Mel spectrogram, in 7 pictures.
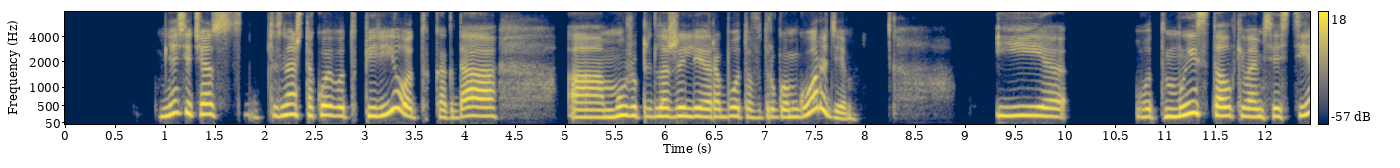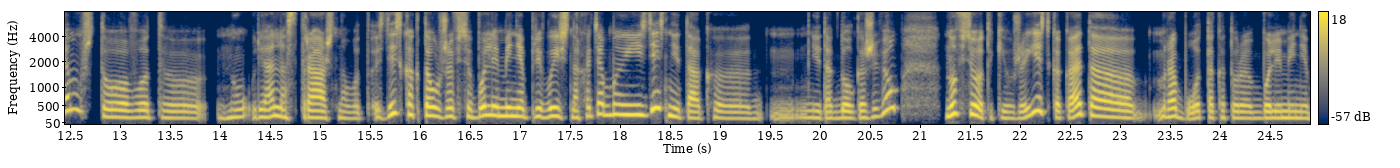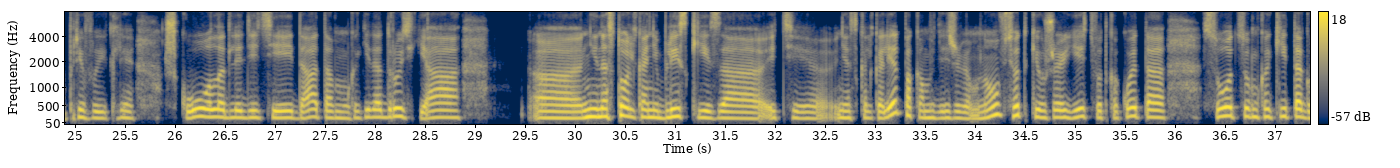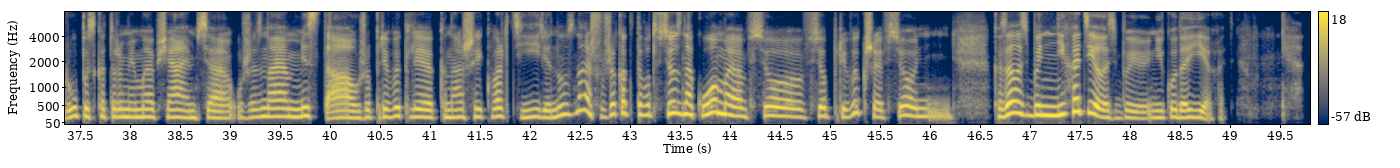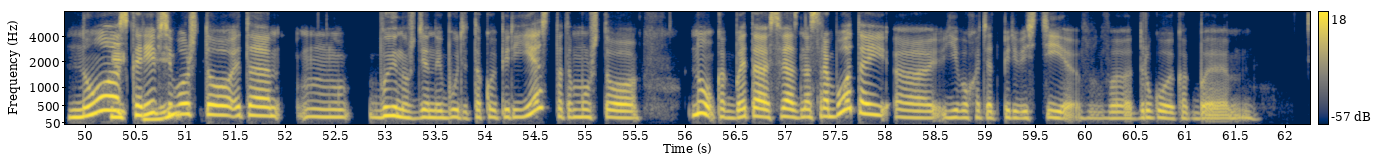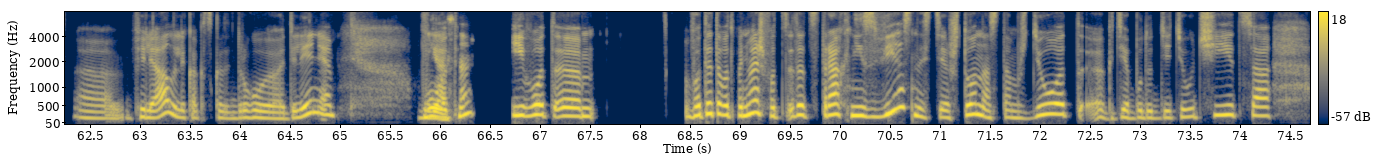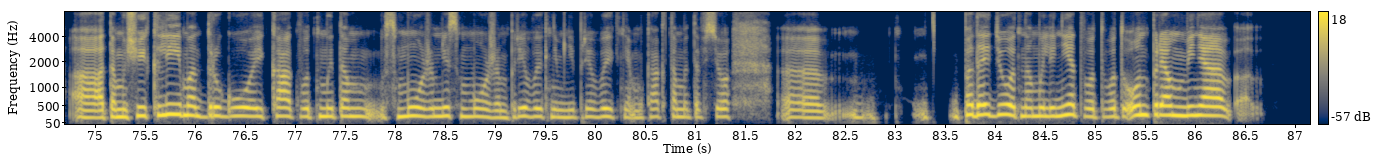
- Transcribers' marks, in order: none
- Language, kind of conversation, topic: Russian, advice, Как справиться со страхом неизвестности перед переездом в другой город?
